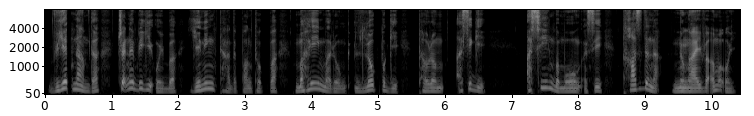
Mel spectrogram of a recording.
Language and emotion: Manipuri, surprised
